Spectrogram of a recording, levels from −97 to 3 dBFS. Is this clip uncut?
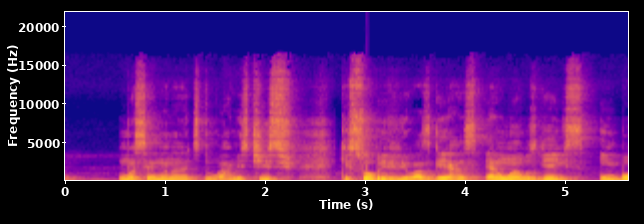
no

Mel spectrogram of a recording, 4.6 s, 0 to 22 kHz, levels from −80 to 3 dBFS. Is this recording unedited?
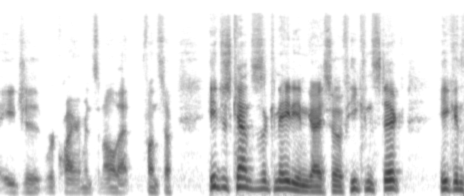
yes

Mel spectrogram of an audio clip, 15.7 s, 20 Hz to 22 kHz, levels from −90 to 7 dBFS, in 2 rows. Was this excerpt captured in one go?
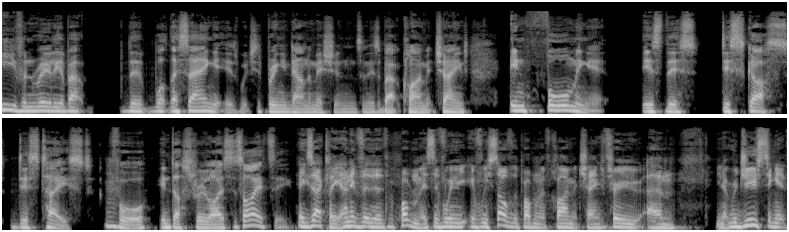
no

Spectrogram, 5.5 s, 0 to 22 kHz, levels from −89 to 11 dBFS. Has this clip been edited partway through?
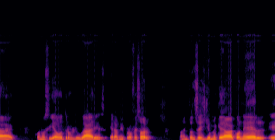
no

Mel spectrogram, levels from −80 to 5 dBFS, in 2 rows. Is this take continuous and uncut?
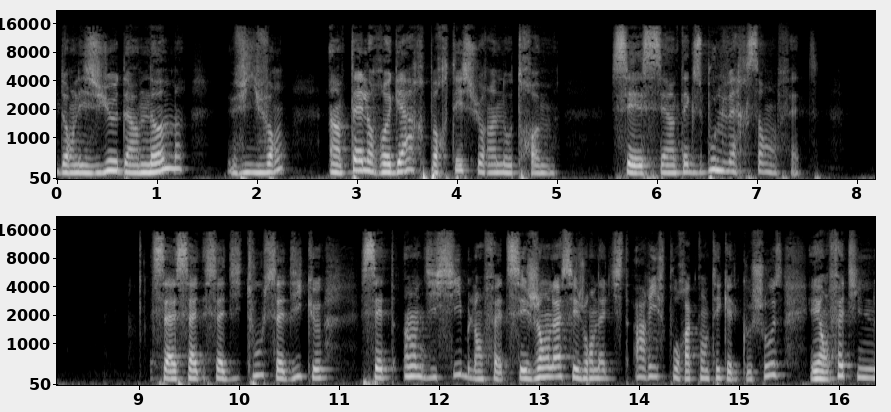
no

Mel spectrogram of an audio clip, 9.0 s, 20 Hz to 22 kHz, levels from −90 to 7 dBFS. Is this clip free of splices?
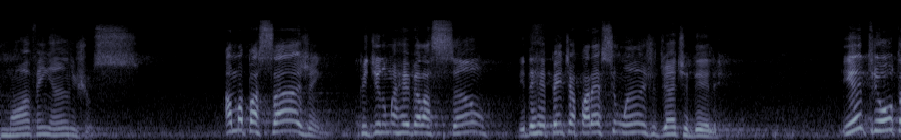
no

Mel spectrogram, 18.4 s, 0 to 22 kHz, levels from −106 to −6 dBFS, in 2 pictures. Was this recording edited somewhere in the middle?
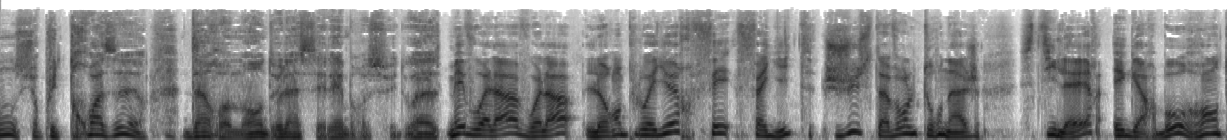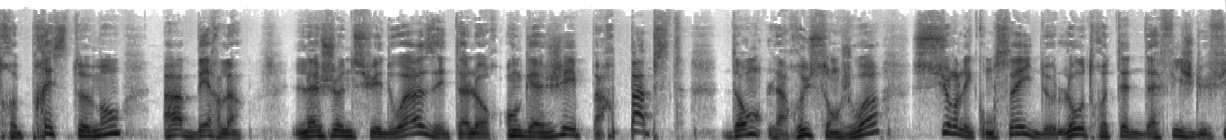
yes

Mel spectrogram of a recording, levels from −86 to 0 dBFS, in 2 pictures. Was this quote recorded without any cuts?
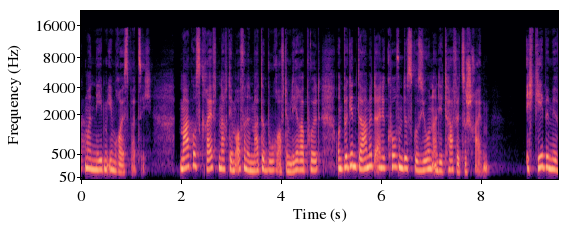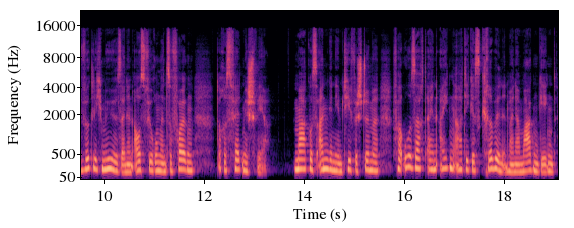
no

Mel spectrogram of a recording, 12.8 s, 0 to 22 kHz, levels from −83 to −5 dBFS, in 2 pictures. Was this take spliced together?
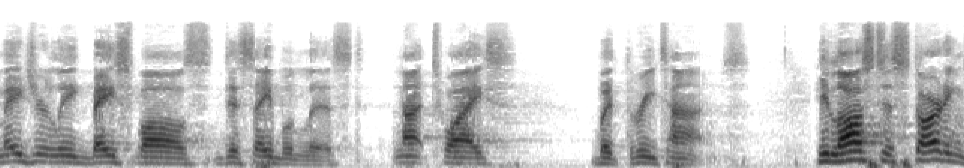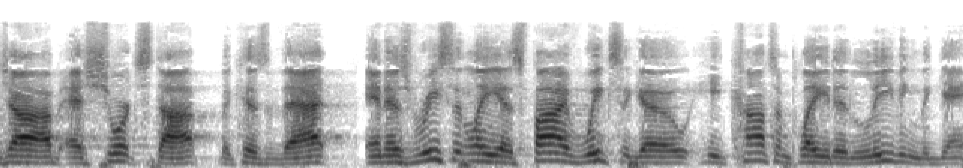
yes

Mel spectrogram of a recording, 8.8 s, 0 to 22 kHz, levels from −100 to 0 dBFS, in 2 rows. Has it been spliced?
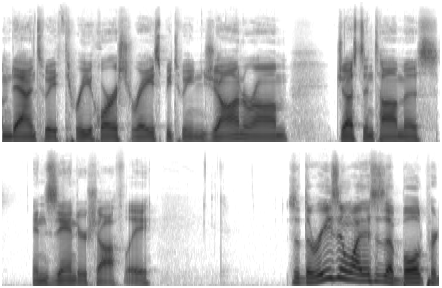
no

